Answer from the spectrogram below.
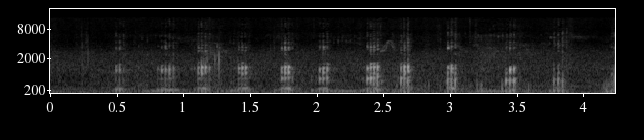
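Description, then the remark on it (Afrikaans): A run of short, rhythmic grunts from pigs in a muddy pen after rain, about a dozen in quick succession, moderately loud over a low rumble of background noise, with no one talking. “Jy sien varkies regtig mal oor modder, né?”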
